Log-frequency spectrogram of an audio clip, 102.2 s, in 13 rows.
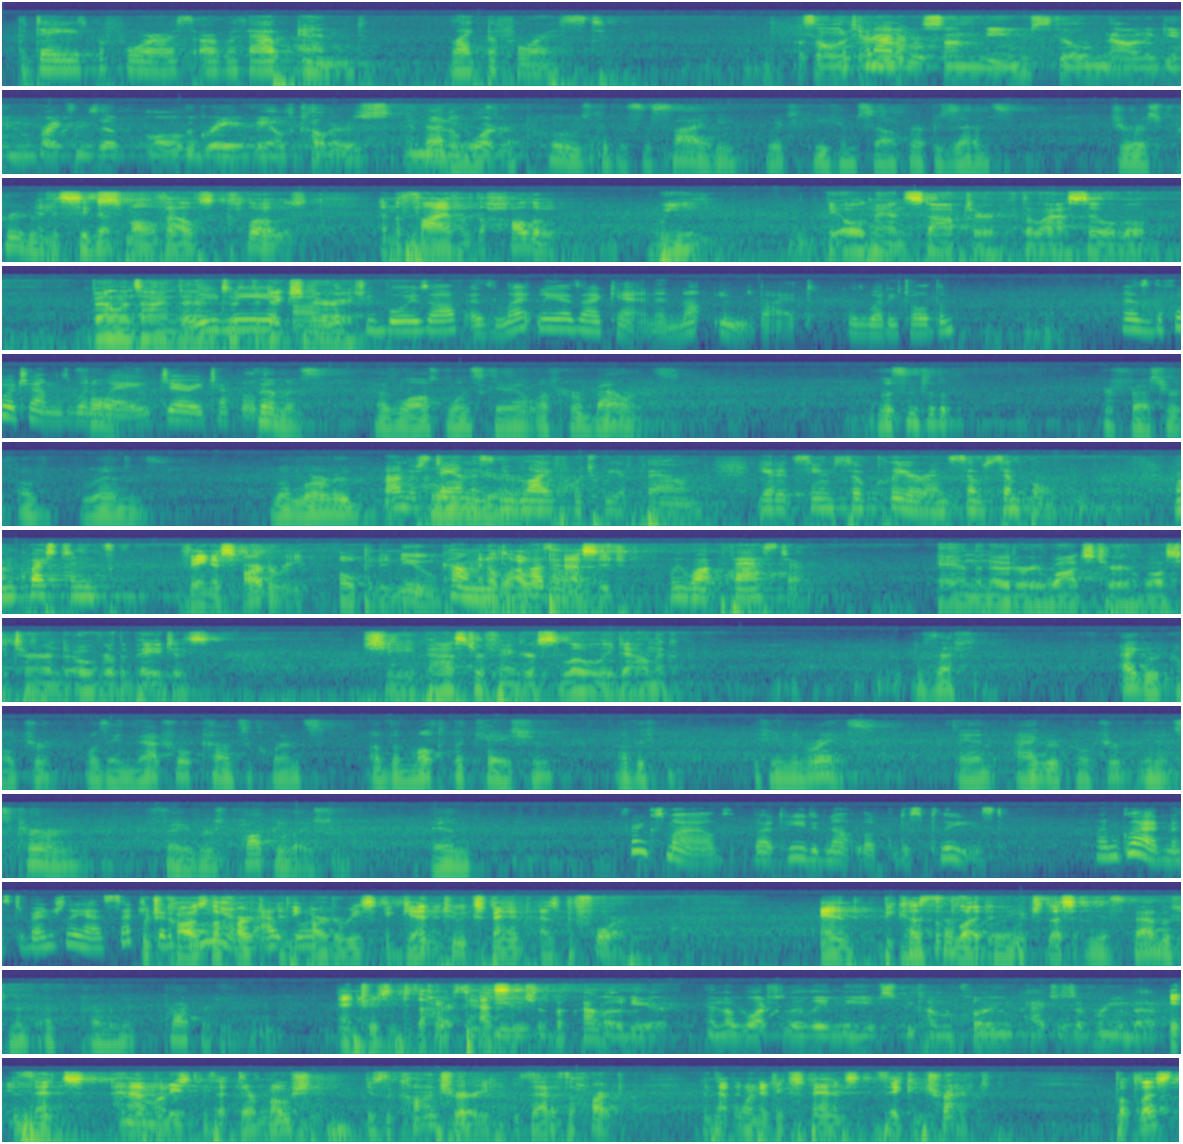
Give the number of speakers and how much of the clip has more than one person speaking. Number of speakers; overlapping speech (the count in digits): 6, about 12%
